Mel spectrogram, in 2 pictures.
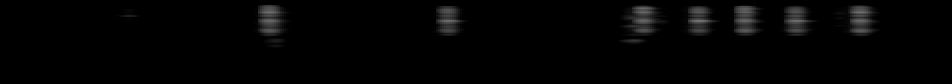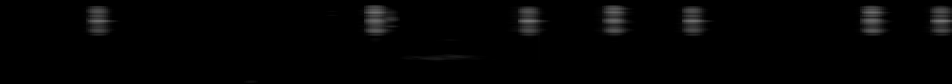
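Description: Stylus tapping and clicking against a tablet screen during handwriting: about a dozen faint, sharp clicks at irregular intervals, bunched together in places.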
